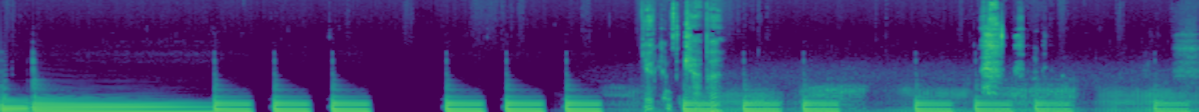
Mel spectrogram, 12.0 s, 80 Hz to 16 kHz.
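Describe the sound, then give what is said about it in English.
A cat named Cusky purrs in low, buzzing, steady rhythmic pulses at about 50 hertz alongside a sustained deep bass guitar note of around 50 hertz, with a voice briefly speaking over the later part. “So I think we got a clip of that where you hear Cusky purring and you can hear this note on the bass guitar as well.”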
